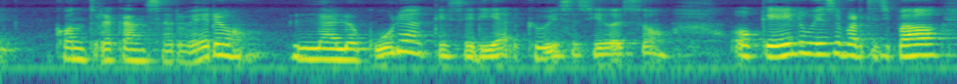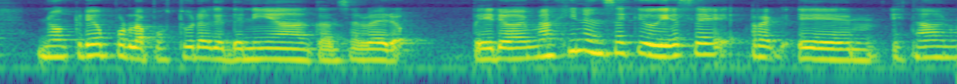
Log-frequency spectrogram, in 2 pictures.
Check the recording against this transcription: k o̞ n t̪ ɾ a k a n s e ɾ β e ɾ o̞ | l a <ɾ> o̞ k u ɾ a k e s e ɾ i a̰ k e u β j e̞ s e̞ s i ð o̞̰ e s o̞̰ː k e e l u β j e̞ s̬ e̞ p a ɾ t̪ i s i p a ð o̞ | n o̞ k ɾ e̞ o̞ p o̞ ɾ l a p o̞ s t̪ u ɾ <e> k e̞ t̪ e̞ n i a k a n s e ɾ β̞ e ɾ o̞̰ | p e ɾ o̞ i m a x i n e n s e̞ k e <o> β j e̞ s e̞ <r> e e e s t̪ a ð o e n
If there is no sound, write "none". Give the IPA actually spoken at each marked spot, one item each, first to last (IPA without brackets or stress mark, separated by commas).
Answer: l, a, u, r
